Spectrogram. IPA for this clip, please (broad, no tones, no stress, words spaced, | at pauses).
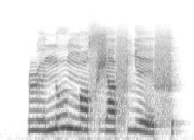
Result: ɭʏnʊ ŋɔsˤʒafʎef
